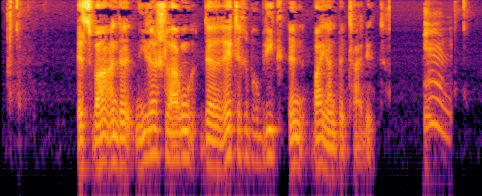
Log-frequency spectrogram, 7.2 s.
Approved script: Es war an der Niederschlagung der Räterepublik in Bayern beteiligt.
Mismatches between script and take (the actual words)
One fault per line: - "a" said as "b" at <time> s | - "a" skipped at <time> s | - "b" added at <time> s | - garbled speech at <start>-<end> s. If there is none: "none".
none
